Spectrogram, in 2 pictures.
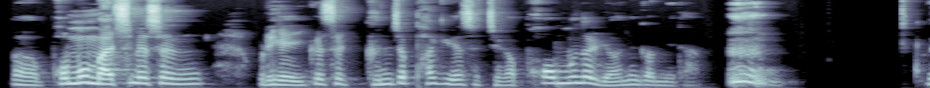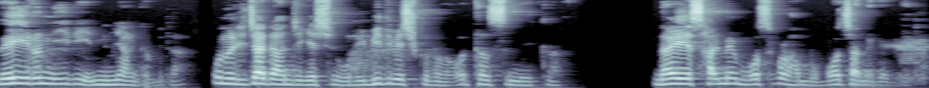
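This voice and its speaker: Church pastor, husky tone, fervent sermon delivery built on rhetorical questions. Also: medium pitch, a little mellow. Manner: fervent preaching full of rhetorical questions to the congregation. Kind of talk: evening worship sermon. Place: small church sanctuary.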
